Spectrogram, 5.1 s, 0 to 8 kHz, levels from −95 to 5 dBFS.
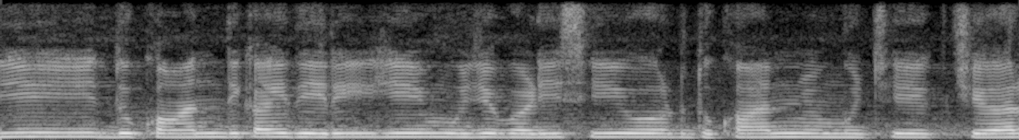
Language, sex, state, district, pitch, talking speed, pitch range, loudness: Hindi, female, Bihar, West Champaran, 205 Hz, 190 wpm, 200-210 Hz, -15 LUFS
